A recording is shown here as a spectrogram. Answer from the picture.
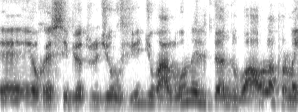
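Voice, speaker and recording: A man's fairly high voice with a bright, sharp tone and lively intonation. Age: 70s. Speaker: physical education professor. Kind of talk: interview.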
